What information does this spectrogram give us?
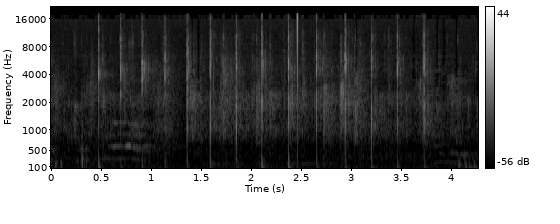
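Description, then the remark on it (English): A Christian audience at its assembly claps in sharp, uneven bursts, with many hands striking at slightly different moments over a low murmur of voices and background hum. “You can clap.”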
